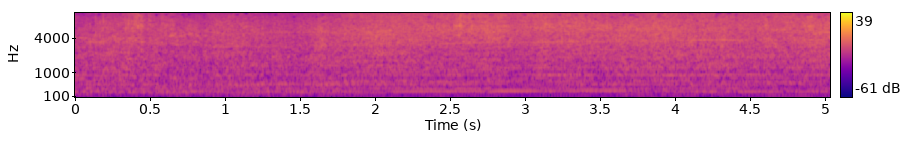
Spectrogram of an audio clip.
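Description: In an AI racing video game, an Aston Martin DBR9 duels a TVR Speed 12 GTS, and a steady engine drone fills the air, its pitch slowly rising as the cars accelerate, loud and unbroken, with no voices.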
